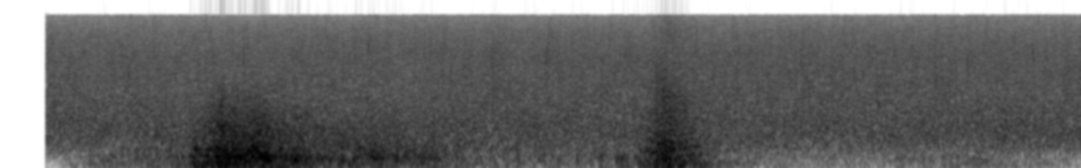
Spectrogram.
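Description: Thunderstorm: steady heavy rain that starts suddenly, with a loud roll of thunder about a second and a half in and a second, shorter one about five seconds in.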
